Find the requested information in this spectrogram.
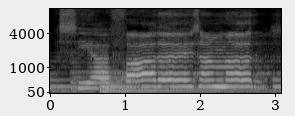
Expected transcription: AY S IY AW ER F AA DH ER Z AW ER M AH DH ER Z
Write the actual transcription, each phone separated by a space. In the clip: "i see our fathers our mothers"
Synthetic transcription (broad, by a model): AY S IY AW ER F AA DH ER Z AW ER M AH DH ER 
